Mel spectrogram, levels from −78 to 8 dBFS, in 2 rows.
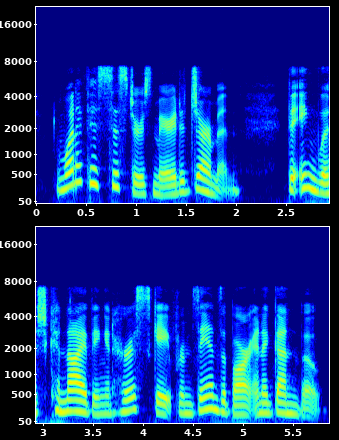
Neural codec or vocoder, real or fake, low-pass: none; real; 7.2 kHz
